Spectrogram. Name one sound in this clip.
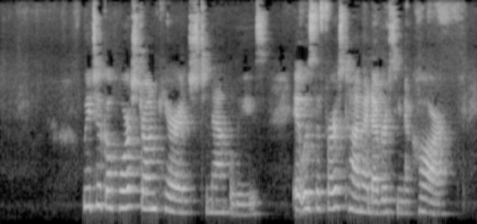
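A young woman reads aloud calmly, close by.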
